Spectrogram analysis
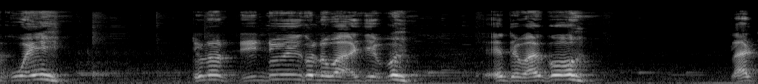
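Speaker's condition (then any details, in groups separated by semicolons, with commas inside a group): Cerebral palsy; uses wheelchair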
